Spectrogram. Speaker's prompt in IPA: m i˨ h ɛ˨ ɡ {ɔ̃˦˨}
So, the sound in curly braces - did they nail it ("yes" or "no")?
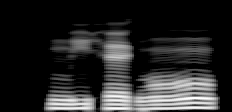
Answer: no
